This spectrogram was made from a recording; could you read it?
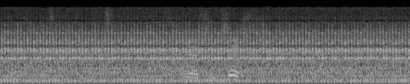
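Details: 2010 Vauxhall Corsa D 1.3 CDTI diesel after repairing a water-damaged ECU and clearing fault codes: steady, even idle with a constant hum and no misses or knocks; running normally.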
